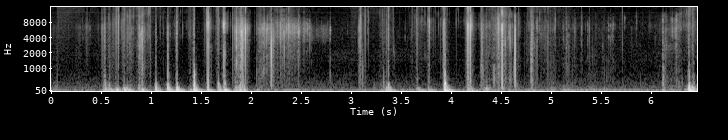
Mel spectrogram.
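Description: A wooden ear pick scratches inside the ear canal of a soft silicone ear mounted on a white box binaural microphone, held close to the ear. Irregular bursts of dry, crackly scraping and rustling come through, with heavy low-frequency thumps underneath and bright raspy edges. Each scrape stops abruptly, with quieter pauses between flurries.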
